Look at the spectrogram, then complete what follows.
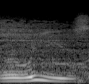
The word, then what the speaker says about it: Ruiz: And Ruiz is how that is pronounced.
